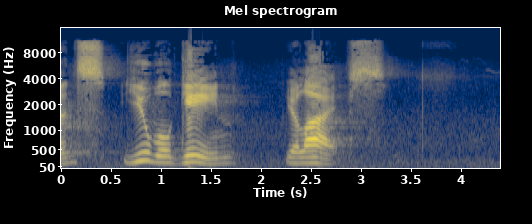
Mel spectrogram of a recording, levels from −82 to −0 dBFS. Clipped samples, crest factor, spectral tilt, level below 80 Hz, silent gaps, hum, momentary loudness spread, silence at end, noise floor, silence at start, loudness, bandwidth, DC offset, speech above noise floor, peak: under 0.1%; 18 dB; -1.5 dB/octave; -58 dBFS; none; none; 13 LU; 1.15 s; -51 dBFS; 0 s; -14 LUFS; 14.5 kHz; under 0.1%; 36 dB; 0 dBFS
